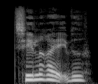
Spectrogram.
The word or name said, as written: tilrive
